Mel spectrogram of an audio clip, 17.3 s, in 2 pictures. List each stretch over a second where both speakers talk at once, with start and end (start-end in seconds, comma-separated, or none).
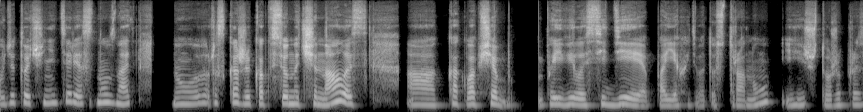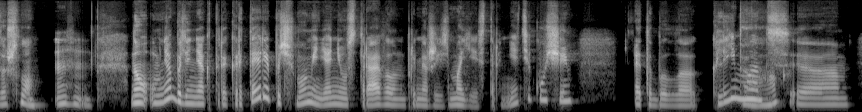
none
